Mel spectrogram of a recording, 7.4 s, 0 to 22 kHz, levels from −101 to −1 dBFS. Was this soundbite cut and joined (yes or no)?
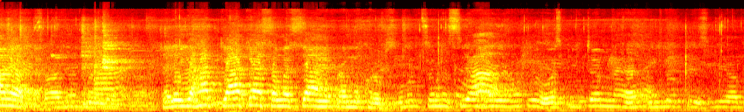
no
